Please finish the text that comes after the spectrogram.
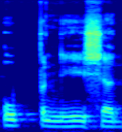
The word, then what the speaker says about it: उपनिषद: चौथा जो इसका हिस्सा है उसको उपनिषद, बाज़ लोग इसको उपनिषद भी पढ़ते हैं, लेकिन मेरे ख़्याल में इसकी जो दुरुस्त प्रोनाउंसिएशन है वो उपनिषद।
